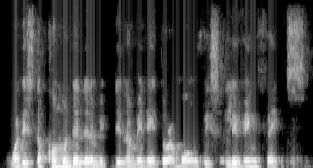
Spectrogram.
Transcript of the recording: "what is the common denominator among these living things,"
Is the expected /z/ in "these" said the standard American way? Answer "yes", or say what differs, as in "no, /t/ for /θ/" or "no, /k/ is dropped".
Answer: no, /s/ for /z/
